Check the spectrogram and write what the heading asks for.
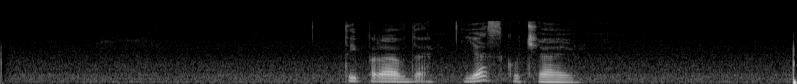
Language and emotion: Russian, sad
